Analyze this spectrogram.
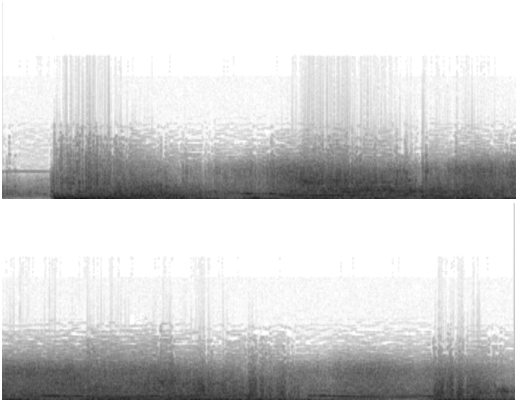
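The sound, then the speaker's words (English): Heavy artillery fire on a battlefield near a damaged bridge: a sudden loud onset, then a sustained roar of rumbling blasts and bursts that barely lets up. “it's pretty clear over here, except for the artillery.”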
